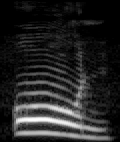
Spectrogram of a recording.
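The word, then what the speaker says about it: own: others focus ऑन your ओन इसको ओ डब्ल्यू एन को ओन पढ़ना है ठीक है डब्ल्यू यहां पर साइलेंट है इसको योर इम पी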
